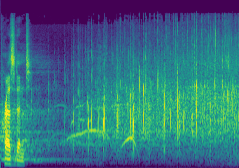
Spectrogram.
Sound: audience cheering

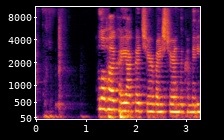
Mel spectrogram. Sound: speaking in foreign language

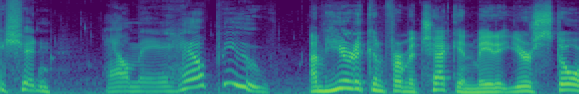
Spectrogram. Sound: water running

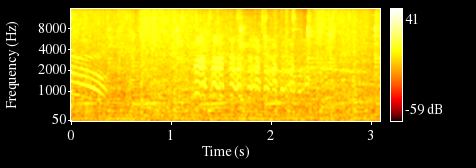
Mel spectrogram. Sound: laughing

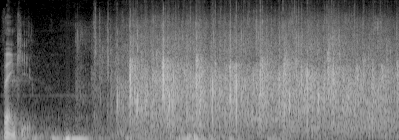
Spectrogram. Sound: applause

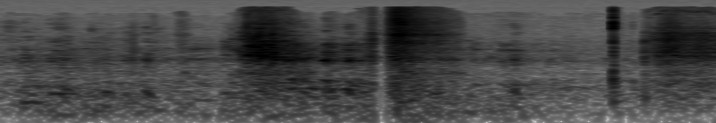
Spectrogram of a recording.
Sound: laughter

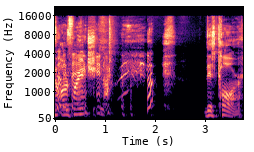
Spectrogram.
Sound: laughs

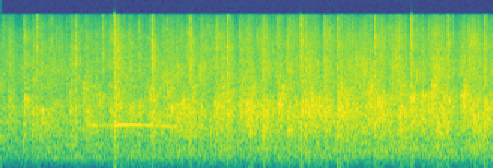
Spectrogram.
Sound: clapping

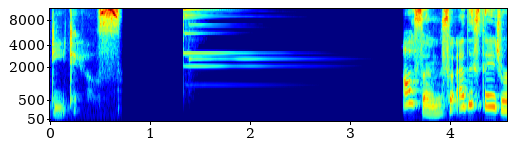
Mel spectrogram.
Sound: chime rings

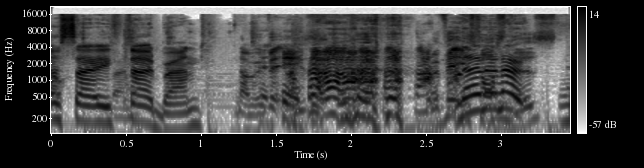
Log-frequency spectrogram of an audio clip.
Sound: all laughing

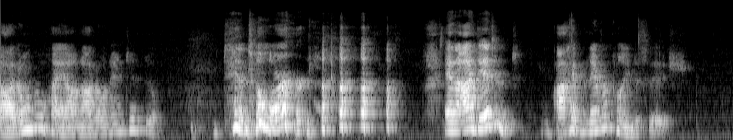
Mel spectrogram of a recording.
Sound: laughs

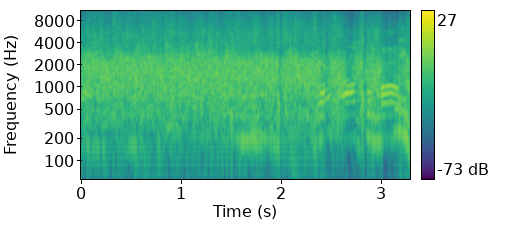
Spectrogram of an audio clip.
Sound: audience applause

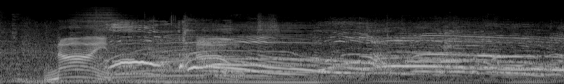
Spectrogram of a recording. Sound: spectators remarking

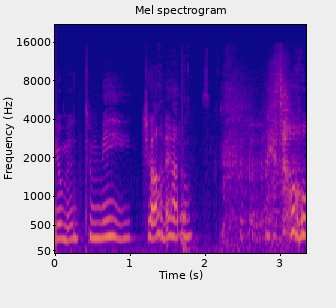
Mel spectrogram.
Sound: laughter

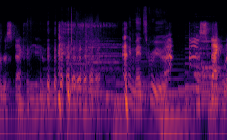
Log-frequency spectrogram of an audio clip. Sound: laugh

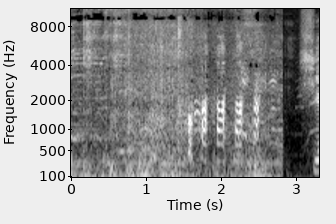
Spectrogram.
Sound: laughing

